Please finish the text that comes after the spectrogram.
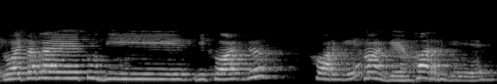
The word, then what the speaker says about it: Jorge: Jorge, proprio la pronuncia spagnola.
